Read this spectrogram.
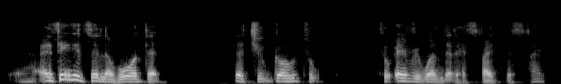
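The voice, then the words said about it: Emotional, voice choked up. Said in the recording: “I'm getting a bit emotional now”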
